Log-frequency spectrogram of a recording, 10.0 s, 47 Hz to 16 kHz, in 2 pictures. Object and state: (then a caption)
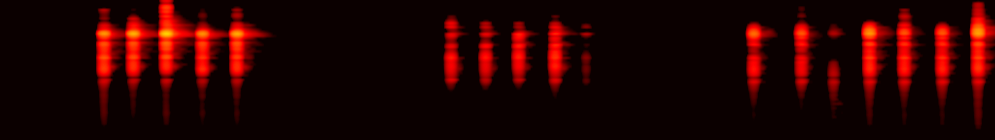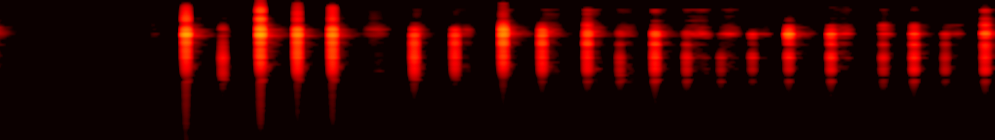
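Wooden bowl tapped with a stick. A thin wooden stick taps and scratches the inside of an empty, pale, hollow light wooden bowl, making 34 quick, dry, bright clicks. The clicks come in four bursts separated by short silences, the last burst long and rapid, and each one dies away almost instantly.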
